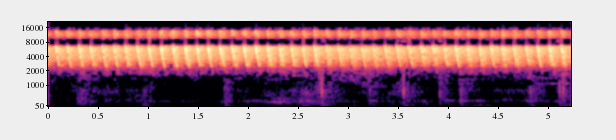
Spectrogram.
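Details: Continuous rapid ngebren singing by a bar-winged prinia, a dense stream of sharp, high, evenly pulsed chirps repeated roughly twice a second with no pause, over a quiet background.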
